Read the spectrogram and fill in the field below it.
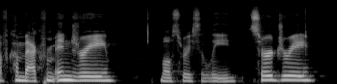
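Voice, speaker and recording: In an ordinary speaking voice with lively intonation and a moderate pace, the recording is very clean with a silent background and a dry, close sound with no echo. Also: woman. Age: 20s. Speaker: fitness podcast co-host and personal trainer. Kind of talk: casual chat.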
